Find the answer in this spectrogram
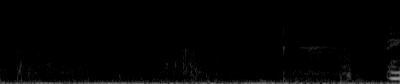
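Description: Microfiber cloth rubbing and wiping eyeglass lenses: quiet, irregular rustling.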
